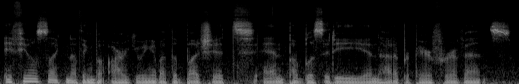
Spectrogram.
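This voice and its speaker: A man's voice: rumbling low, fairly quick. Man as friendly schoolgirl leader, assured, encouraging, visual novel dialogue, faint background noise. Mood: friendly, confident. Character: confident, friendly teenage girl club president.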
